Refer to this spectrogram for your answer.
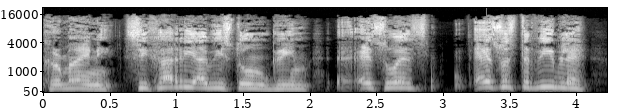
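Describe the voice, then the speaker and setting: An anxious teenage boy, voiced by a man in a storybook reading, with a Latin American Spanish accent. He sounds high and earnest, worried and easily riled. The sound is close and dry. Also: moderate pace, no room sound, natural voice. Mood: worried, heated. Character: anxious superstitious teenage boy, quick to anger.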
